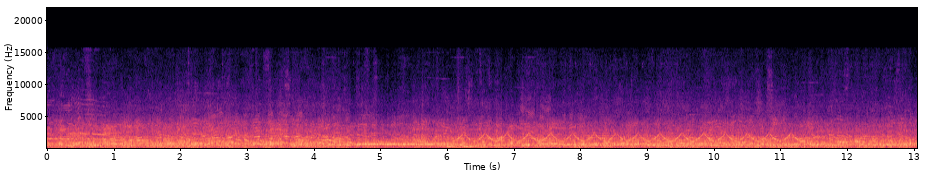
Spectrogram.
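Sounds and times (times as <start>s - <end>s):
crowd noise: 0.0s - 13.0s
emergency vehicle siren wailing: 0.0s - 13.0s.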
